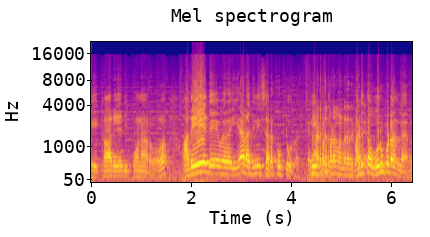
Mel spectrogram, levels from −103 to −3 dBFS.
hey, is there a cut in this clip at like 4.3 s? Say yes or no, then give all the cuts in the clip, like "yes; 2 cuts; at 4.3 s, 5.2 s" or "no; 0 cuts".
yes; 1 cut; at 4.3 s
